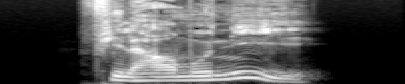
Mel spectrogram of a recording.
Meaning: 1. philharmonic orchestra 2. concert hall (for Western classical orchestral music)
- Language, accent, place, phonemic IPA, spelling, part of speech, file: German, Germany, Berlin, /fɪlhaʁmoˈniː/, Philharmonie, noun, De-Philharmonie.ogg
